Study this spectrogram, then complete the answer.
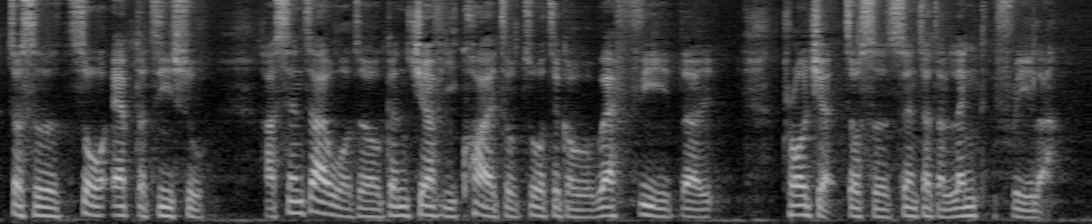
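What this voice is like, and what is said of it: Hong Kong-accented Mandarin. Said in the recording (Chinese): “这个口音一听就知道啊，这是这个港式中文，很有这港式口音”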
